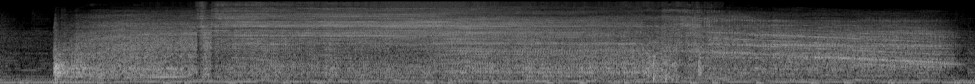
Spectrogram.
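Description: A saw cuts through a clamped exhaust pipe for a RAM 1500 MBRP dual exhaust system, starting abruptly and grinding on as one loud, continuous, rasping whine for about nine seconds.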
